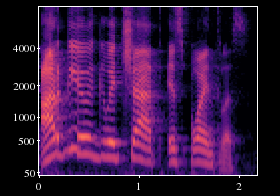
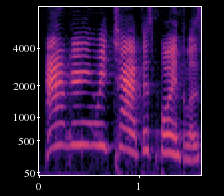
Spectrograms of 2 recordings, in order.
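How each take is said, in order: First: It is read in the speaker's ordinary voice. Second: It is read in an imitated, put-on voice.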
